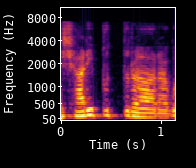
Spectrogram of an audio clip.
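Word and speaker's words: Śāriputra: 원래 이 인도말 발음은 이제 샤리푸트라라고 합니다.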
